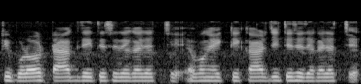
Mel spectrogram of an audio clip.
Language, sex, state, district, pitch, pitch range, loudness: Bengali, female, Assam, Hailakandi, 175 Hz, 170-175 Hz, -17 LUFS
